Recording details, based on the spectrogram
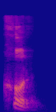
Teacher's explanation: শেষে এসে একটা ব্যঞ্জন উচ্চারিত হয়েছে কিন্তু ব্যঞ্জনের সঙ্গে কোন স্বরধ্বনি উচ্চারিত হয়নি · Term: ব্যঞ্জনান্ত অক্ষর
